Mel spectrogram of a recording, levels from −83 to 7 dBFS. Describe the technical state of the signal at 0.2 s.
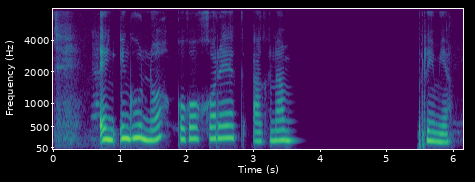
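At 0.2 s the speech is intact, with no dropout, glitch or distortion, and only the expected call-codec band limit: no energy above 8 kHz, consistent with a G.722 link.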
